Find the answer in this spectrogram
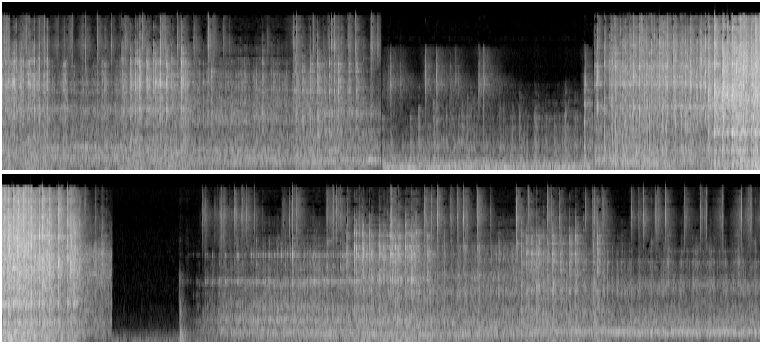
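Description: Many marbles rolling and clicking together along carved wooden wave tracks, a steady rolling rattle. About ten seconds in it swells to a louder clatter as marbles run down wooden zigzag ramps and drop into cups. It stops briefly about thirteen seconds in, then the rolling starts again.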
